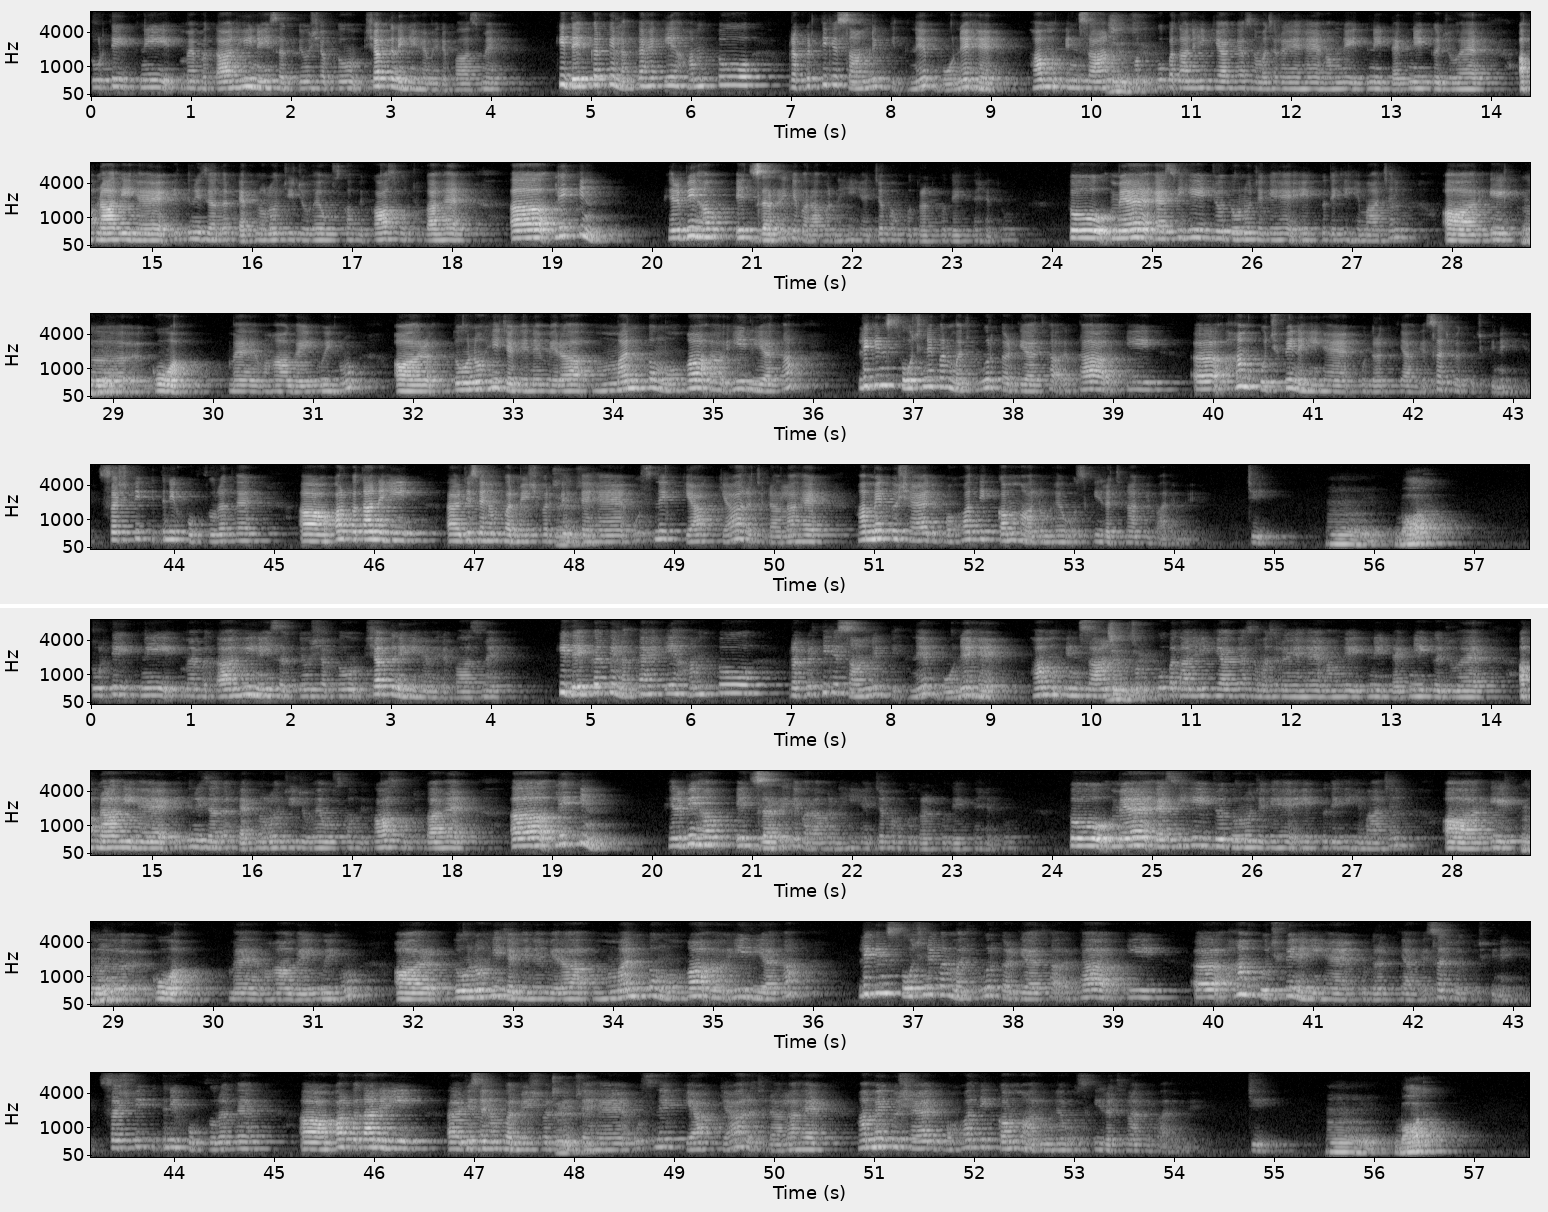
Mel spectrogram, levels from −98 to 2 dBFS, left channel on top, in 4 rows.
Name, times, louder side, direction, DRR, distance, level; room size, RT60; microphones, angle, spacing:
voice 1, 0.0-4.0 4.7-6.6 7.0-7.9 8.2-9.0 9.4-10.3 10.9-13.9 14.3-18.1 18.6-19.5 20.2-23.6 24.2-26.6 26.9-27.5 27.9-29.7 30.2-31.4 31.8-35.8 36.5-39.4 39.8-42.5 42.8-42.9 43.3-43.5 43.9-44.0 44.3-44.8 45.3-46.3 46.7-50.4 50.8-52.0 52.2-54.1 54.7-54.9, left 3 dB, 50° left, 3 dB, 0.5 m, -26 dB
voice 2, 10.1-10.6 28.7-29.0 47.8-48.2 55.5-56.5, equal, 35° right, -1 dB, 0.8 m, -29 dB
3.4 x 2.3 x 3.4 m, 0.80 s
head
